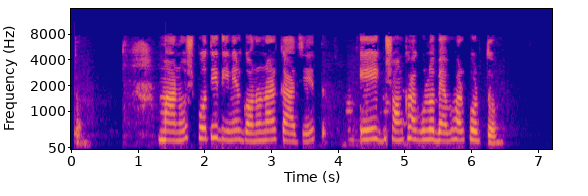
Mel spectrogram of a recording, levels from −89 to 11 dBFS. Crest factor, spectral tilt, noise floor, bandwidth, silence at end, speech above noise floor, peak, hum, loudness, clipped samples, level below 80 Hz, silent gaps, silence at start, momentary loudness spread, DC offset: 18 dB; -1.5 dB/octave; -80 dBFS; 8.2 kHz; 0.75 s; 63 dB; 0 dBFS; none; -17 LUFS; under 0.1%; -62 dBFS; none; 0.05 s; 16 LU; under 0.1%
